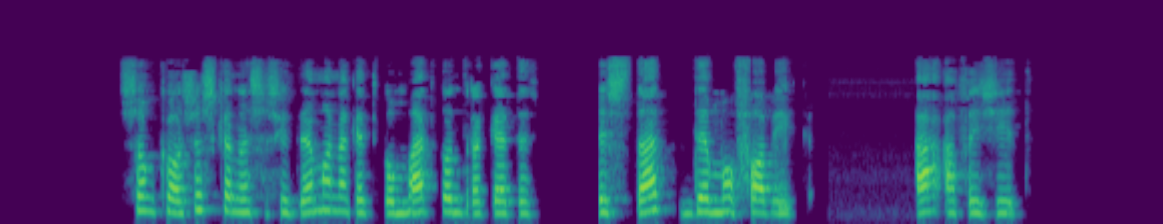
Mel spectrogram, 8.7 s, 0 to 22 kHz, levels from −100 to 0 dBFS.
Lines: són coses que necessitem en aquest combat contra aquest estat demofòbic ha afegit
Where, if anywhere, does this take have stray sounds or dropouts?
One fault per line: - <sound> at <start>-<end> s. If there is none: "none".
none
